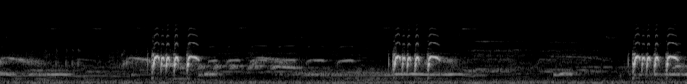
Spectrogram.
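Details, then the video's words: Local zebra dove, an eager singer, cooing to draw answers from other doves: three bursts of fast, staccato coos about every two and a half seconds over steady low cooing from other doves. "Perkutut Lokal Gacor Untuk pancingan kutut perkutut agar saling bunyi BERSAUTAN"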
